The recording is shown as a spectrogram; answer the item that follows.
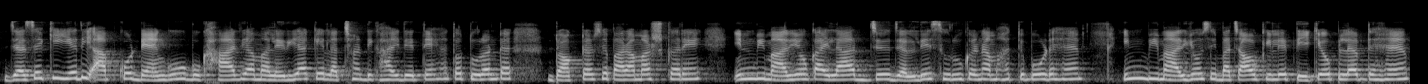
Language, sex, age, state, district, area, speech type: Hindi, female, 18-30, Madhya Pradesh, Ujjain, urban, spontaneous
